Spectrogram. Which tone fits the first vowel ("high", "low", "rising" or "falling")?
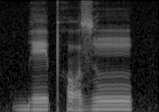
high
